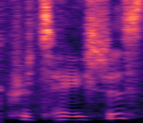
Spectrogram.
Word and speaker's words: Cretaceous: But Sikle is saying it's Cretaceous. Thank you, Sikle, for helping me pronounce that.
